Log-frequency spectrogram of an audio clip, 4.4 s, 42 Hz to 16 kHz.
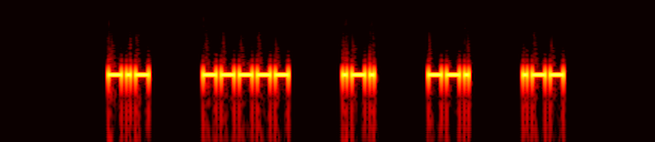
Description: Morse code, heard as a keyed tone, about 40 wpm, spaced as for 19 wpm, 700 Hz. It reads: K0RGW
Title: USA Call Signs - 5 Characters - 4x Character Spacing - 40wpm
